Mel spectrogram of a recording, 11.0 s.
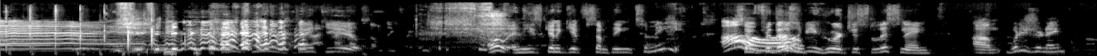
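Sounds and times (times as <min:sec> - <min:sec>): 
audience clapping: 0:00.0 - 0:02.9
laughter: 0:00.8 - 0:05.5, 0:07.5 - 0:08.4
speech: 0:01.2 - 0:10.8.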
